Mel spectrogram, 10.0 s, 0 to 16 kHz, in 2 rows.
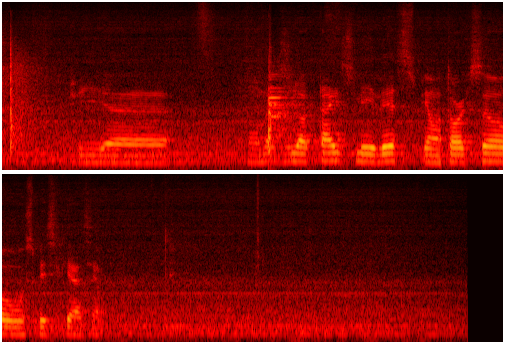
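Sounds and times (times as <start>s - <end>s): faint steady hum: 0.0s - 9.7s
workshop room hiss: 0.0s - 9.7s.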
